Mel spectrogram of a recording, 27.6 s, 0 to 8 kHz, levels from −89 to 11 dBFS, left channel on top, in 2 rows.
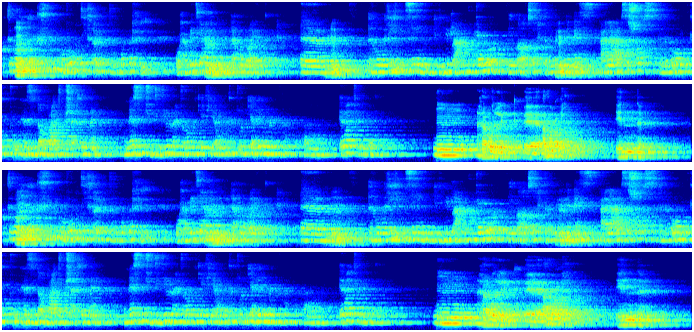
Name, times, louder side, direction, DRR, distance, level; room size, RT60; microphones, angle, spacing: voice 1, 0.1-3.0 3.5-5.2 6.0-6.7 7.3-15.7 16.2-19.4 19.8-21.4, left 1 dB, 5° left, -7 dB, 0.5 m, -32 dB
voice 2, 22.4-23.9 24.2-25.2 26.1-26.6, left 2 dB, 70° left, 0 dB, 0.5 m, -25 dB
4.3 x 2.5 x 3.8 m, 2.7 s
head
